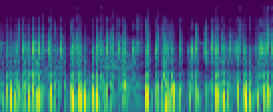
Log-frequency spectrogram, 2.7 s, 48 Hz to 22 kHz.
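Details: 2006 Honda Accord 7 head unit with built-in amplifier: choppy crackle and hiss in uneven bursts in every mode, volume control not responding; cracked solder joints on the board, fixed by resoldering suspect joints.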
